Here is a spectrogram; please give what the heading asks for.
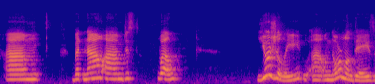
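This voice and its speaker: A woman from Israel with an Israeli accent, giving an online talk as a visiting speaker, pausing often with fillers and restarts over a video call. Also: mid-range voice, a bit bright, highs cut off. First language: Hebrew. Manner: hesitant, many fillers and restarts. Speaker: guest speaker, nonprofit emissary.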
